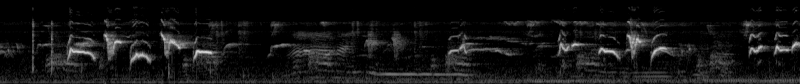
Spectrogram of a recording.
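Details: White-rumped shama, kept as a cage bird, singing to provoke rival shamas; loud downslurred whistles and squawky chips in fast groups, a quiet stretch with a steady low tone, then the phrases resume.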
